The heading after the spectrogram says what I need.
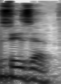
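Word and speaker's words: Scherzer: Okay, इसको ऐसे pronounce करें, सेजर।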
